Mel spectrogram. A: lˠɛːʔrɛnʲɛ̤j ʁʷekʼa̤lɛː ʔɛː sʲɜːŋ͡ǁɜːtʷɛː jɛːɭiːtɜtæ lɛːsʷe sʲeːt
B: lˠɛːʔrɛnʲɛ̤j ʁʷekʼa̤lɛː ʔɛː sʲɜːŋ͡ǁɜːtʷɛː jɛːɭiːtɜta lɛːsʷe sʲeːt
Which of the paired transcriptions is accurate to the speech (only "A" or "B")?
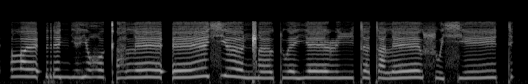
B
